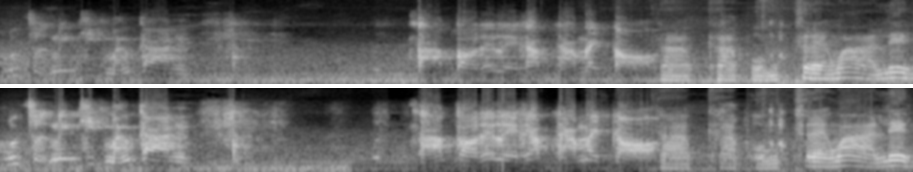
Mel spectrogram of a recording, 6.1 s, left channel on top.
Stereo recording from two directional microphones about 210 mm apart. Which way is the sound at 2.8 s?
35° right (ahead or behind).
